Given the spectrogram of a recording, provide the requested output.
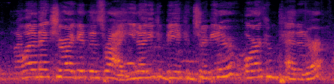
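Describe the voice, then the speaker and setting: A loud woman with a high pitch and ordinary pitch variation talks at a fairly quick pace, with audible room echo and noticeable background noise. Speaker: event announcer. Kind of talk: award announcement.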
